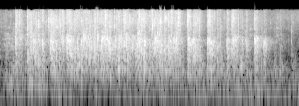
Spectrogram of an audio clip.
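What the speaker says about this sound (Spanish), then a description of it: "Un aplauso para él, por favor." An audience at a talk on post-extractivism in the Andes applauding, a warm, steady wash of many clapping hands held for several seconds before gradually thinning out.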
